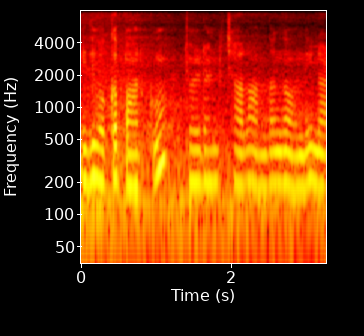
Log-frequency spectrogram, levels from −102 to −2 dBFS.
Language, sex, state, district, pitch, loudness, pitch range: Telugu, female, Andhra Pradesh, Guntur, 195 Hz, -31 LUFS, 185-205 Hz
